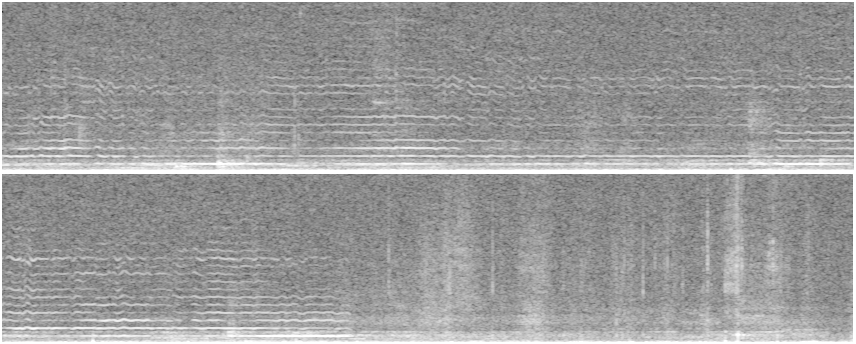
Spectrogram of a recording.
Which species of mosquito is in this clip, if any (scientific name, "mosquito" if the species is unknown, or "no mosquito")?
Culex pipiens complex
